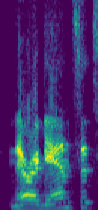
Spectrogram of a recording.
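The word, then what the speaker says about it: Narragansetts: this research, but uh, Naragansits, Moheagans, and Peekquats is how I would pronounce those and they would pronounce them at this point.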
